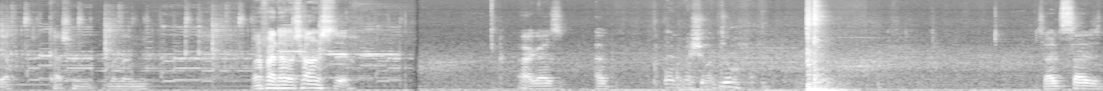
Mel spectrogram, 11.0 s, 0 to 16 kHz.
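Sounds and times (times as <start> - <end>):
loud thump: 8.0 - 8.6.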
